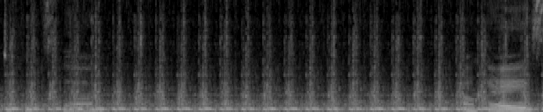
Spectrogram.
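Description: An embroidery machine stitches a blanket stitch around a heart appliqué on a quilt in the hoop, a fast steady needle chatter with a whirring motor tone, close and continuous, ending in a brief higher whine.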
